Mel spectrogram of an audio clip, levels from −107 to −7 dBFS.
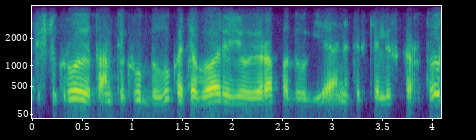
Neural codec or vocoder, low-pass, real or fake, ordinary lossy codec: none; 3.6 kHz; real; Opus, 16 kbps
